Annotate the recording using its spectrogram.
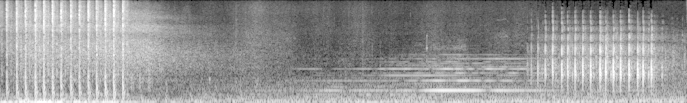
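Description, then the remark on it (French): Two rapid bursts of automatic weapon fire from gang members defending a house against a RAID police assault: a loud rattling volley at the start and another after a pause, with a faint whining tone in between. No one speaks. “En plus des rafales d'armes automatiques, les membres du gang se défendent en lançant plusieurs vieilles grenades tchèques au phosphore.”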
